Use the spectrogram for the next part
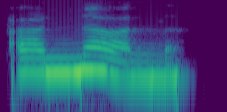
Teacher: the stress is at the end, in its regular position.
